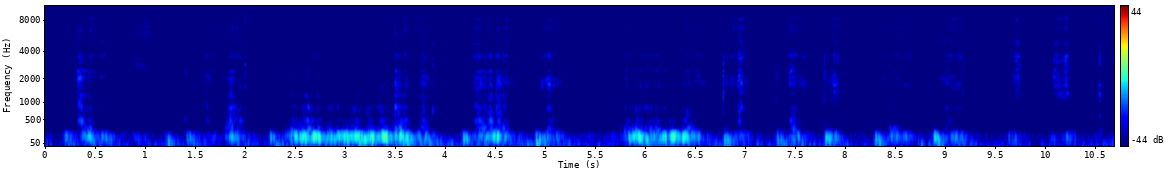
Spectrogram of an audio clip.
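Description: A small wood-handled carving chisel, held in fingers with blue nails, scratches the black coating off a flat scratch-off art paper page lying on a wooden table. Uneven, rasping scrape strokes come in bursts of varying length and loudness, mostly low and dull with faint bright grit on each stroke.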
